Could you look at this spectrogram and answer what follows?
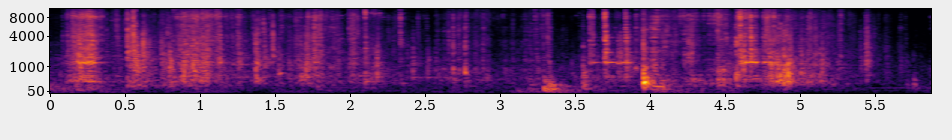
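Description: The rear glass of a Toyota Tundra pickup is broken out, giving sustained loud crunching and crackling of shattering glass, close up and continuous with brief tinkling fragments, no voices.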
